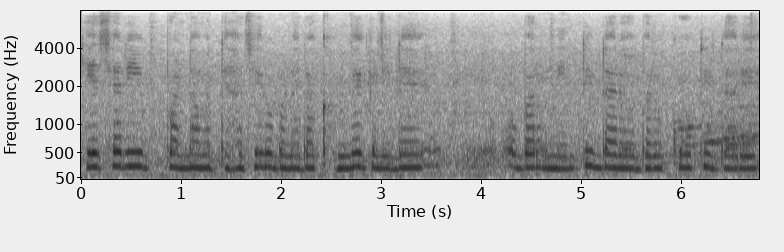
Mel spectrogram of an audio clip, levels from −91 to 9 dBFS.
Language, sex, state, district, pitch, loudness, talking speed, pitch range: Kannada, female, Karnataka, Raichur, 230 Hz, -17 LUFS, 105 wpm, 220-245 Hz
